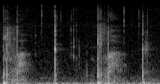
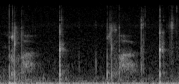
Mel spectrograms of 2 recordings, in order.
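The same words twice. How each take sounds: The two takes are said the same way.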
